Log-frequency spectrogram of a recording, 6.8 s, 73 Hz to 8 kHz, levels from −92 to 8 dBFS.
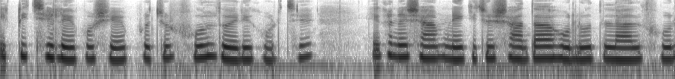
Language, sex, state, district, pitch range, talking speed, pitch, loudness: Bengali, female, West Bengal, Jhargram, 245-265 Hz, 135 wpm, 250 Hz, -15 LUFS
